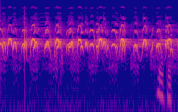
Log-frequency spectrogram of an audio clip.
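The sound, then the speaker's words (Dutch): Oystercatchers calling in a loud, rapid stream of shrill, high piping notes that overlap and run without pause, with a brief lower call near the end. “Ja, dat zijn schoolexes hoor je.”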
